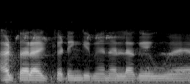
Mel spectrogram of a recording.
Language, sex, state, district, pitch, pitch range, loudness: Hindi, male, Chhattisgarh, Bastar, 100 Hz, 95-105 Hz, -22 LUFS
